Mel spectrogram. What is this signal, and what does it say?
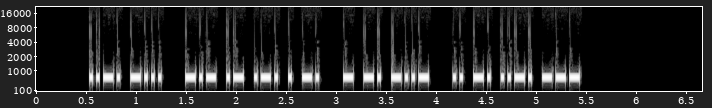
Morse code, heard as a keyed tone, about 34 wpm, 700 Hz. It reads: FB KAREN TNX INFO
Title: K1USN SST QSO Practice 35wpm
